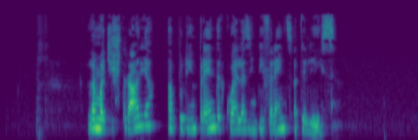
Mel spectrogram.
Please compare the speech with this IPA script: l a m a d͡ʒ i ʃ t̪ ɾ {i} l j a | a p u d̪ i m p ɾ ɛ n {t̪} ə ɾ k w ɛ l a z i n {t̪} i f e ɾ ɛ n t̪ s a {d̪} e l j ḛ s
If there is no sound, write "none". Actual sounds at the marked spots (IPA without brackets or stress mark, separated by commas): a, d̪, d̪, t̪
